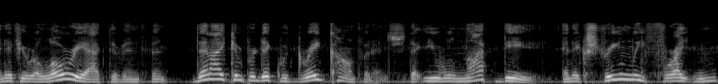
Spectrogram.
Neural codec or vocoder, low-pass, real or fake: codec, 16 kHz, 4.8 kbps, FACodec; 7.2 kHz; fake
